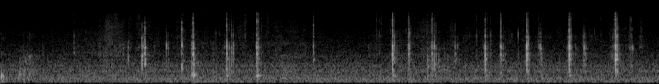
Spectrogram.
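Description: Screwdriver turning small screws into a handheld radio's plastic battery pack, working back and forth: a run of sharp, irregular clicks, about fifteen in six seconds, over a faint steady hum.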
